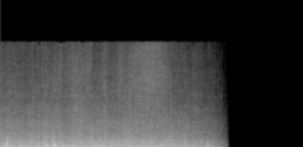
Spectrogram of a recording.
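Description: Rain patters steadily on a car's roof and windows.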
